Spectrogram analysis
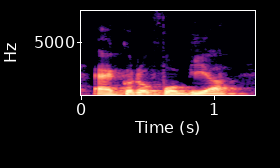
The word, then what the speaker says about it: acrophobia: और जो professional English language में आप बोल सकते हो एक्रोफोबिया। एक्रोफोबिया, एक्रोफोबिया, एक्रोफोबिया, एक्रोफोबिया।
